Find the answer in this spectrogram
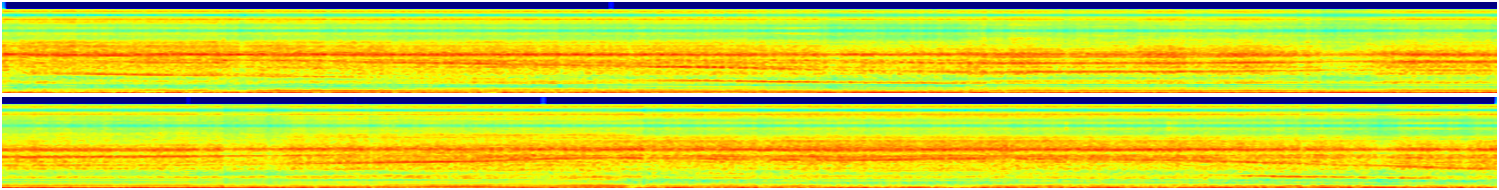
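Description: Sport motorcycle's engine under way at track speed, its pitch rising and falling as the rider works the throttle and gears through the corners.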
